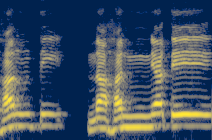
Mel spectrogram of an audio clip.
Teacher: ह के बाद जो आधा न है उस पर हमको आघात देना है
